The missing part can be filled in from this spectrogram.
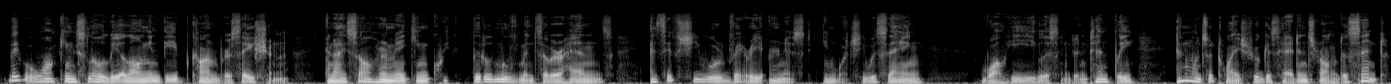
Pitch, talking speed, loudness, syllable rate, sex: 95 Hz, 190 wpm, -19 LUFS, 5.5 syllables/s, male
